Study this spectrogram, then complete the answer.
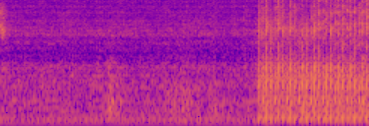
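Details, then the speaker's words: Full-bridge PLL solid-state Tesla coil in first low-power tests, with PLL re-enabled, antenna off ground and tuning at its lowest: steady hum, then harsh buzz of arcs pulsing about three or four a second, acting interrupted though no interrupter is fitted; cause unclear. "now if I turn it on it's acting more like an interrupted coil even though I've got absolutely no interruptor on this at all"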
